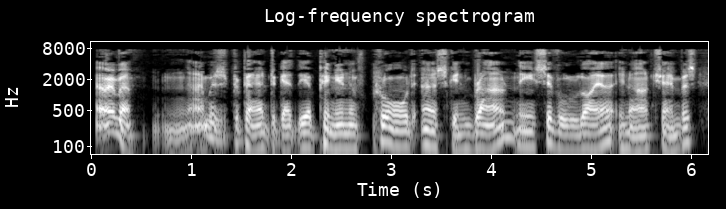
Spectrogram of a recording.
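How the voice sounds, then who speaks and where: A man performs an old English barrister telling his story for an audiobook. The voice sits low and husky, swooping with wry, pompous relish. The sound is slightly dull. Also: expressive, normal speed, dry recording, full character voice. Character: weary, witty old English barrister, grumbling narrator. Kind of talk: scripted first-person audiobook narration.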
